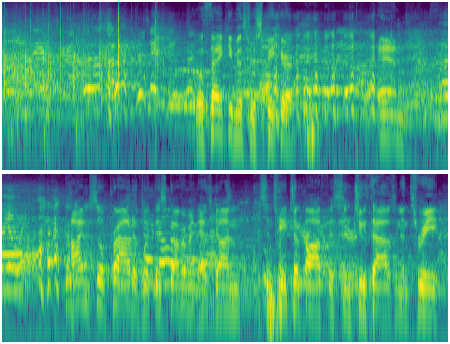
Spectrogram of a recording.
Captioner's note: applause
